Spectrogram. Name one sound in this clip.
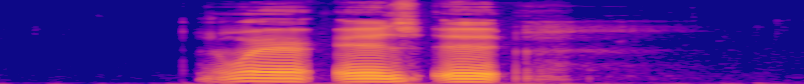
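A young man speaks briefly and with animation, close to a microphone.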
